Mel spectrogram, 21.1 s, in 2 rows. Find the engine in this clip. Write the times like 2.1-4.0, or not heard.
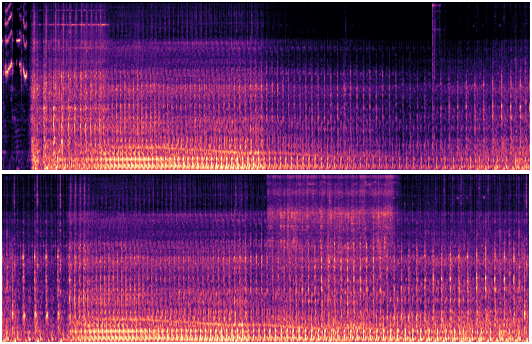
0.0-21.0.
